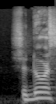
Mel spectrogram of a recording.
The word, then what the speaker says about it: Shedeur: Shedeur Sanders.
